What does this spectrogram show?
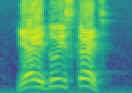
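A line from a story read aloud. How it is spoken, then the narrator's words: Shouting. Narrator (Russian): крикнула она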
